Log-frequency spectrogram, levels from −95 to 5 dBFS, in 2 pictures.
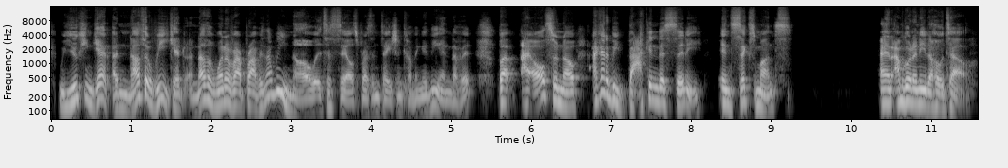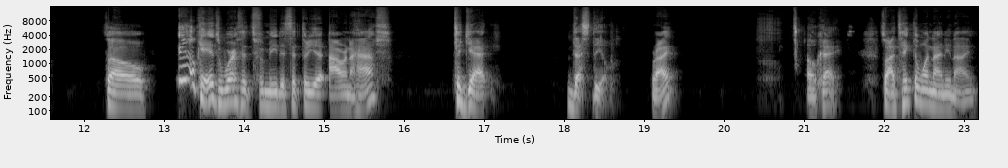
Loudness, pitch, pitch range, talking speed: -27 LUFS, 140 Hz, 115-155 Hz, 195 wpm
